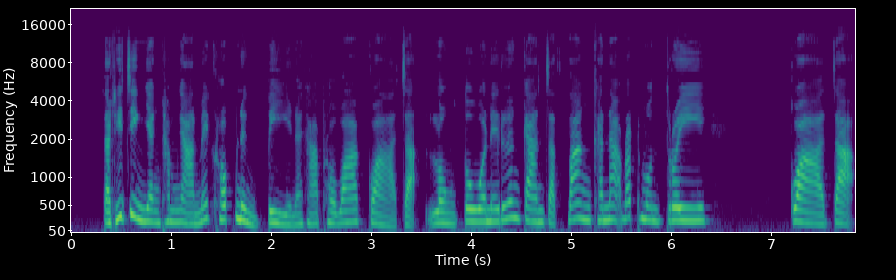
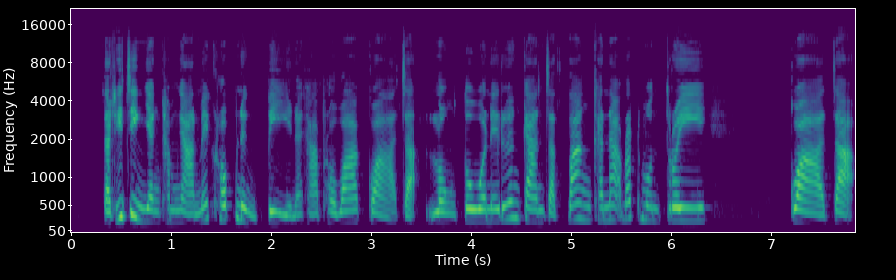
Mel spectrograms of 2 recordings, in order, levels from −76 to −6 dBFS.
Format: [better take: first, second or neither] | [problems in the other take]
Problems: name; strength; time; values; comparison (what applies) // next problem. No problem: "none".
first | thin; very; fading below 300 Hz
